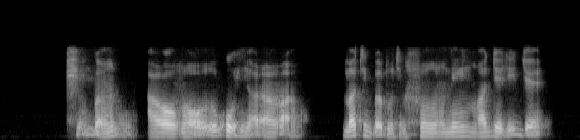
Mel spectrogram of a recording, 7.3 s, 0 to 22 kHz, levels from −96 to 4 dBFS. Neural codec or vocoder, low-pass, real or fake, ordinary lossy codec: autoencoder, 22.05 kHz, a latent of 192 numbers a frame, VITS, trained on one speaker; 5.4 kHz; fake; none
